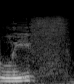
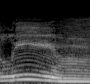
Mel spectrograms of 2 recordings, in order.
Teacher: leaf with an unvoiced F I should have said leave with a voiced v sound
